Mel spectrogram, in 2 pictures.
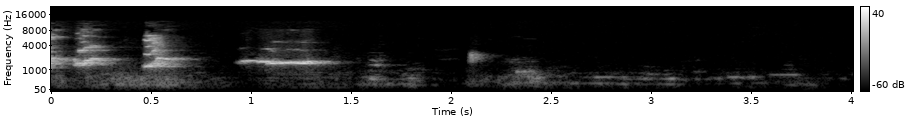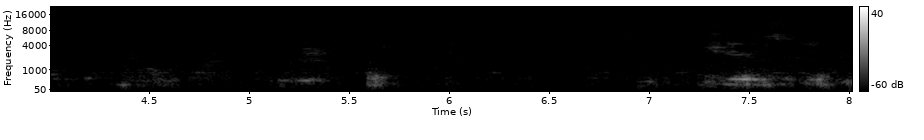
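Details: Blenheim Cavalier King Charles Spaniel puppies, one of a litter of five born at New Year's, in an indoor puppy pen: a burst of high, squealing whines and yips in the first second, then scattered soft whimpers fading to near silence.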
